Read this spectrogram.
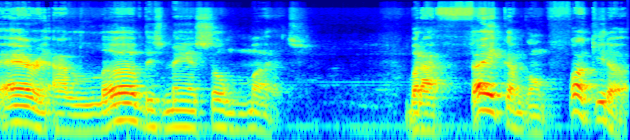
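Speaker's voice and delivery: usual speaking voice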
